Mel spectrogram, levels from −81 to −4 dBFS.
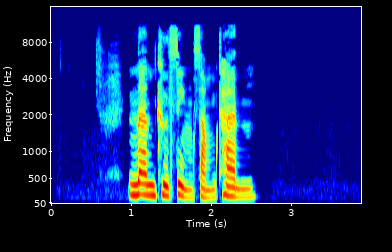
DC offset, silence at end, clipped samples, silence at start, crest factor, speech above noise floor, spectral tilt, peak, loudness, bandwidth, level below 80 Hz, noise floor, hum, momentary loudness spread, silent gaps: under 0.1%; 1.35 s; under 0.1%; 0.6 s; 20 dB; 52 dB; -5.5 dB/octave; 0 dBFS; -18 LUFS; 11.5 kHz; -70 dBFS; -70 dBFS; none; 18 LU; none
